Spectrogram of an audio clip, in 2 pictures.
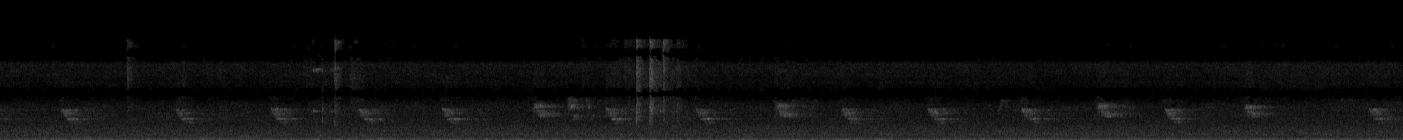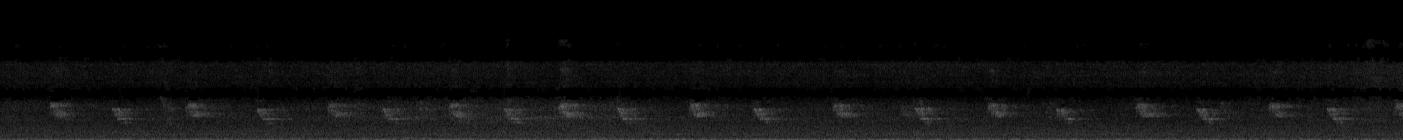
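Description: Small bird chirping over and over, short high notes about one to two a second, over a steady low hum.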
